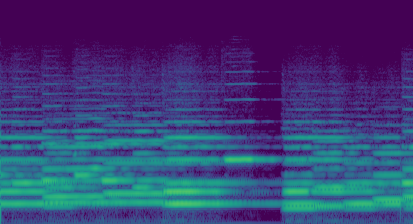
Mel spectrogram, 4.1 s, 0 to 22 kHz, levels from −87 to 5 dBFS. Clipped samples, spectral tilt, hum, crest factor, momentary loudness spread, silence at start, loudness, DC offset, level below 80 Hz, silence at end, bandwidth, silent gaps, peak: under 0.1%; -4.5 dB/octave; none; 14 dB; 6 LU; 0 s; -26 LUFS; under 0.1%; -66 dBFS; 0 s; 9.2 kHz; none; -12 dBFS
